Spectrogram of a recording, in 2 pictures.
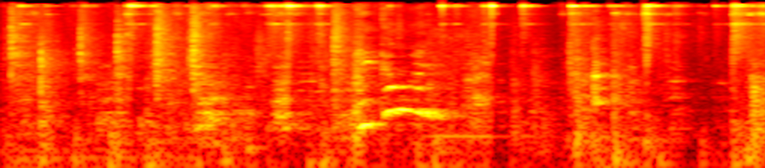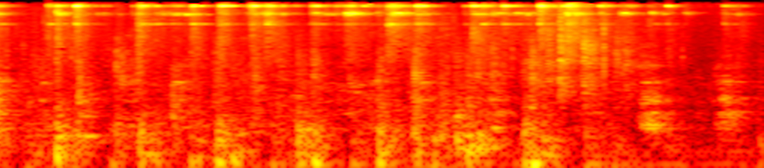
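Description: Basset hound making a few short, arching whining calls while footsteps and knocks clatter on the wooden stairs.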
